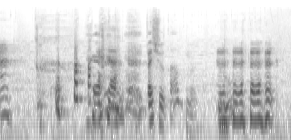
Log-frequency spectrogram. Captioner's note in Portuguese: risos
